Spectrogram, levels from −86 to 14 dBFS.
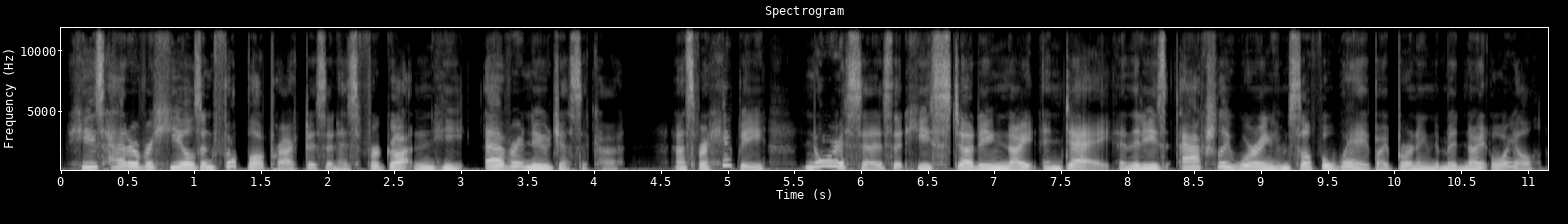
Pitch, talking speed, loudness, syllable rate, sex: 245 Hz, 210 wpm, -15 LUFS, 5.7 syllables/s, female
